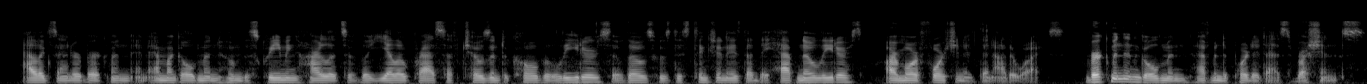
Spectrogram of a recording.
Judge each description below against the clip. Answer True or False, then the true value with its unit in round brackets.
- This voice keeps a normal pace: True (185 wpm)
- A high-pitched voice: False (95 Hz)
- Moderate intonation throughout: False (1.7 semitones)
